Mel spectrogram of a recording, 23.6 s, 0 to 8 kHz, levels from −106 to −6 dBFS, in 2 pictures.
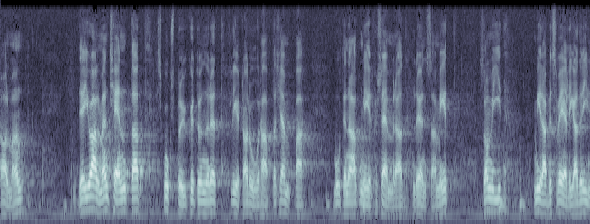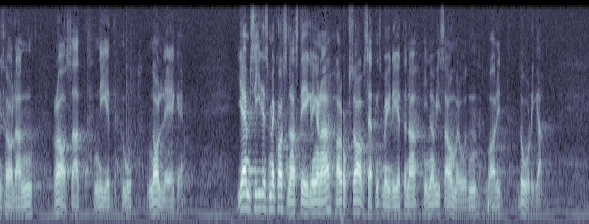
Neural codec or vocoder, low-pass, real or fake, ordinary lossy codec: none; 7.2 kHz; real; none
